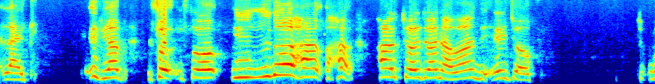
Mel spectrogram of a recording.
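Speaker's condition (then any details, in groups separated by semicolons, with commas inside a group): Spastic cerebral palsy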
